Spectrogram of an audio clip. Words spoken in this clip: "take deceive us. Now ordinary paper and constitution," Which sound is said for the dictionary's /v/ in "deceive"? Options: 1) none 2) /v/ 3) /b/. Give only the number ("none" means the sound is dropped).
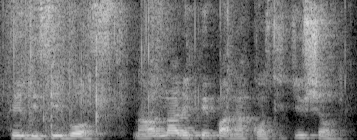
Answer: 3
